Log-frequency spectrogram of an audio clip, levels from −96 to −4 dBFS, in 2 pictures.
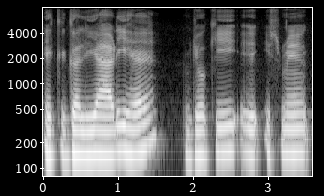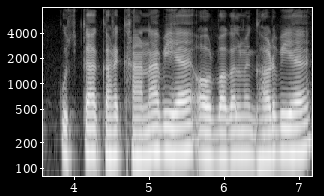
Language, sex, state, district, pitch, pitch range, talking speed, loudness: Hindi, male, Bihar, Patna, 145 Hz, 140-150 Hz, 135 wpm, -15 LUFS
